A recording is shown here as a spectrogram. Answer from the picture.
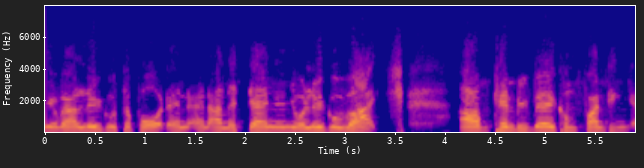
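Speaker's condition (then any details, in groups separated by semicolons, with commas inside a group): Cerebral palsy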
